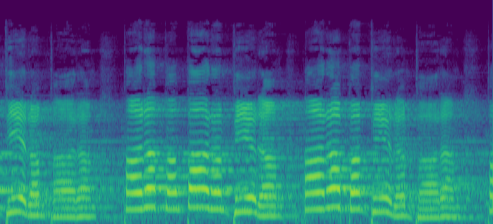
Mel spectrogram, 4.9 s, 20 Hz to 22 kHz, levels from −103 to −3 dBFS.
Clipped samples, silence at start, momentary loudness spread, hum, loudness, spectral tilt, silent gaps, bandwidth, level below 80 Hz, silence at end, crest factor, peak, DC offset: under 0.1%; 0 s; 8 LU; none; -24 LUFS; -6.5 dB/octave; none; 9.4 kHz; -52 dBFS; 0 s; 16 dB; -8 dBFS; under 0.1%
